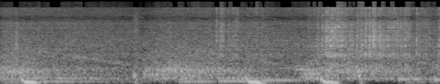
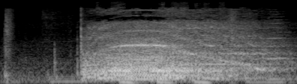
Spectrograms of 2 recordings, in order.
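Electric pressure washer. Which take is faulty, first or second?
first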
